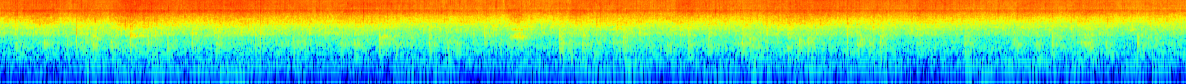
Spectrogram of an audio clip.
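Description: Sliced onion, whole spices and dried red chillies sizzling in a little oil in a nonstick pan. A spatula stirs them, with scattered scrapes and taps against the pan.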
